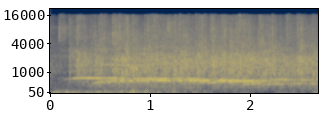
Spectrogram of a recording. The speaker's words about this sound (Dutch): En voor degenen die hebben zitten slapen, we zijn hier vergezeld door Tweakers, Tech45, Geeky Dingen en TechSnacks. Dus ook hartelijk applaus voor hen.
